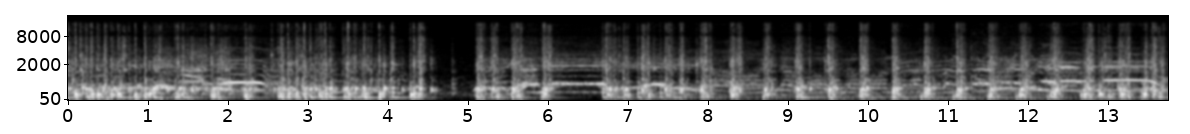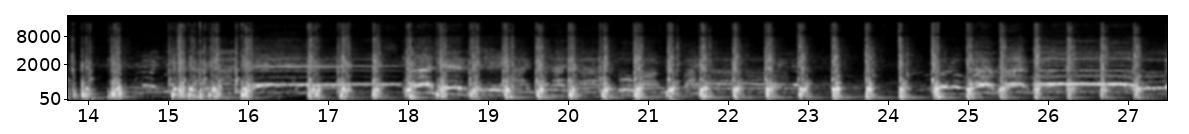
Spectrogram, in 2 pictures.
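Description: Group of men singing and chanting a traditional Tolai dance song over a fast, steady percussion beat. The voices hold long notes at several points, and the music breaks off briefly about five and again about fifteen seconds in before starting up again.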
